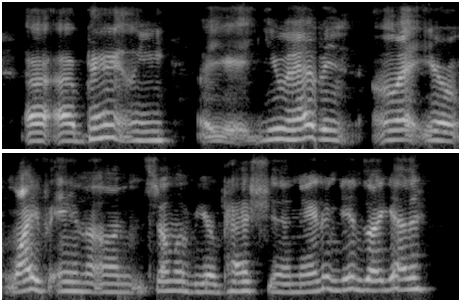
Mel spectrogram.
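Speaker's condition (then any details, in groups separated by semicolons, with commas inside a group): Cerebral palsy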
